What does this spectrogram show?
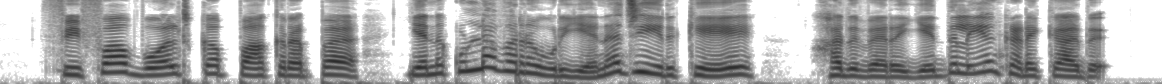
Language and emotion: Tamil, happy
